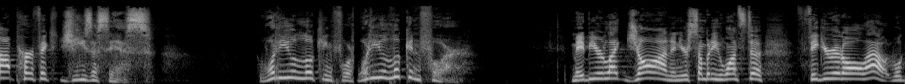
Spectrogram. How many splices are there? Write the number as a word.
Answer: one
